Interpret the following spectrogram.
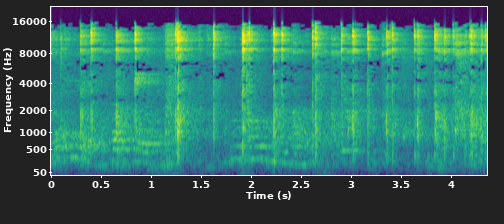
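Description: Table tennis balls clicking off bats and bouncing on tables, many sharp, irregular ticks from several tables at once.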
